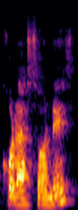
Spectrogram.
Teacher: when it becomes plural, the intensity of the voice goes to the penultimate syllable, and since it ends in is, it no longer carries accent mark. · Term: grave word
